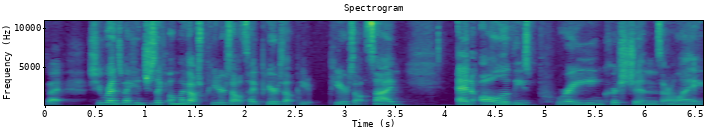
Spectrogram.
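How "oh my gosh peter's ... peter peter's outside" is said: overexcited, rattled-off rush, words tumbling out. Retelling how the servant ran back with news: imitating an excited servant. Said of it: "She gets so excited that she runs back".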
